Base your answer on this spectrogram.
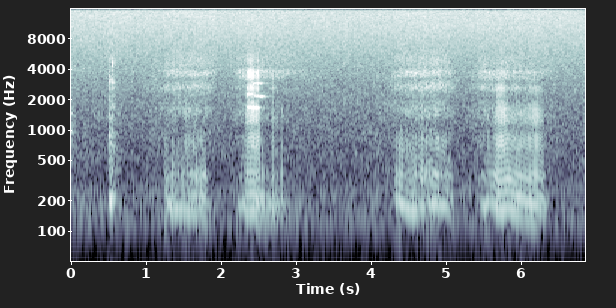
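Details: Close-up recording of a sleeping baby boy, with an alarm in the background: soft, regular snoring breaths, about 18 per minute, each with a gentle vibrating rattle.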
